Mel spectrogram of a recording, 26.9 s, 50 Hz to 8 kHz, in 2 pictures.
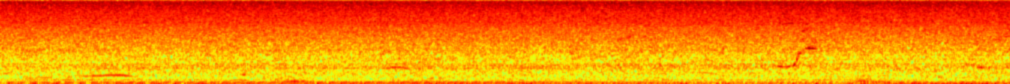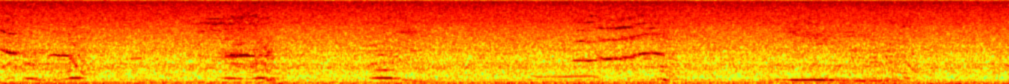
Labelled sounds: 13.4	13.8	humpback whale, 1.1 to 2.7 kHz
14.1	14.5	humpback whale, 0.80 to 1.2 kHz
16.2	16.9	humpback whale, 0.96 to 4.1 kHz
21.1	22.4	humpback whale, 0.83 to 3.1 kHz

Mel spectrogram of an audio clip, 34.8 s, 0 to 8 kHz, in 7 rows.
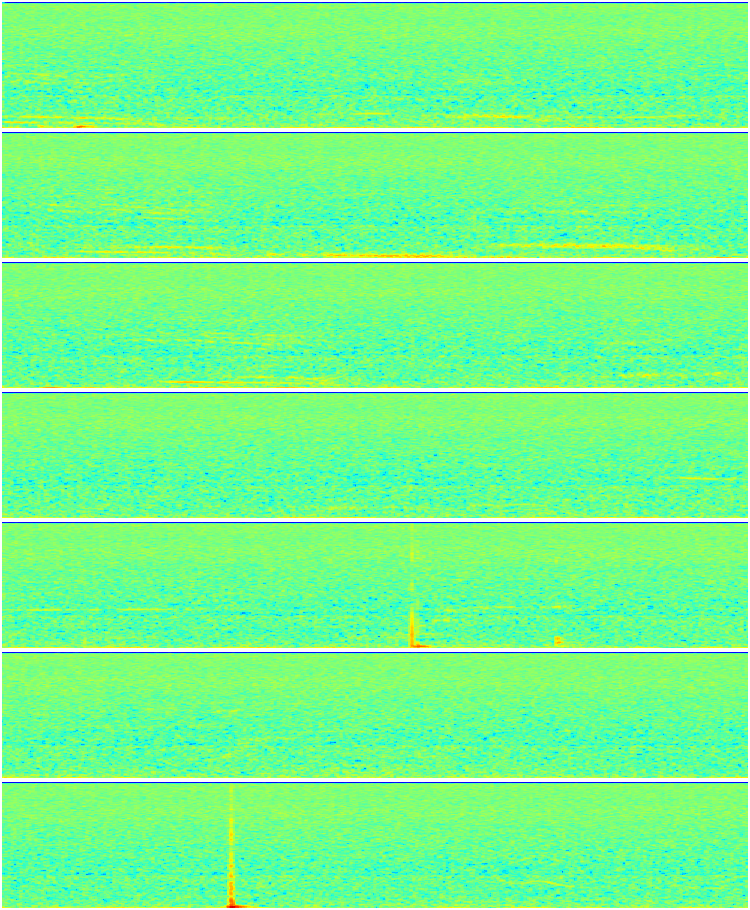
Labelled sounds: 19.4	19.7	humpback whale, 0.90 to 0.99 kHz

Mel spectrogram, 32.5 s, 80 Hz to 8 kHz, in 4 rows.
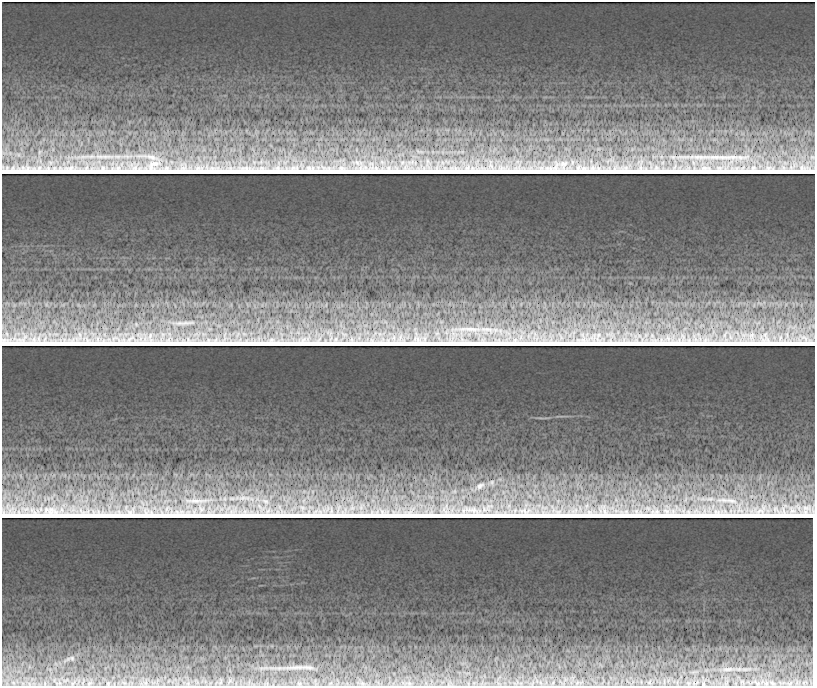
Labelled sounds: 21.5	22.1	humpback whale, 2.1 to 2.3 kHz

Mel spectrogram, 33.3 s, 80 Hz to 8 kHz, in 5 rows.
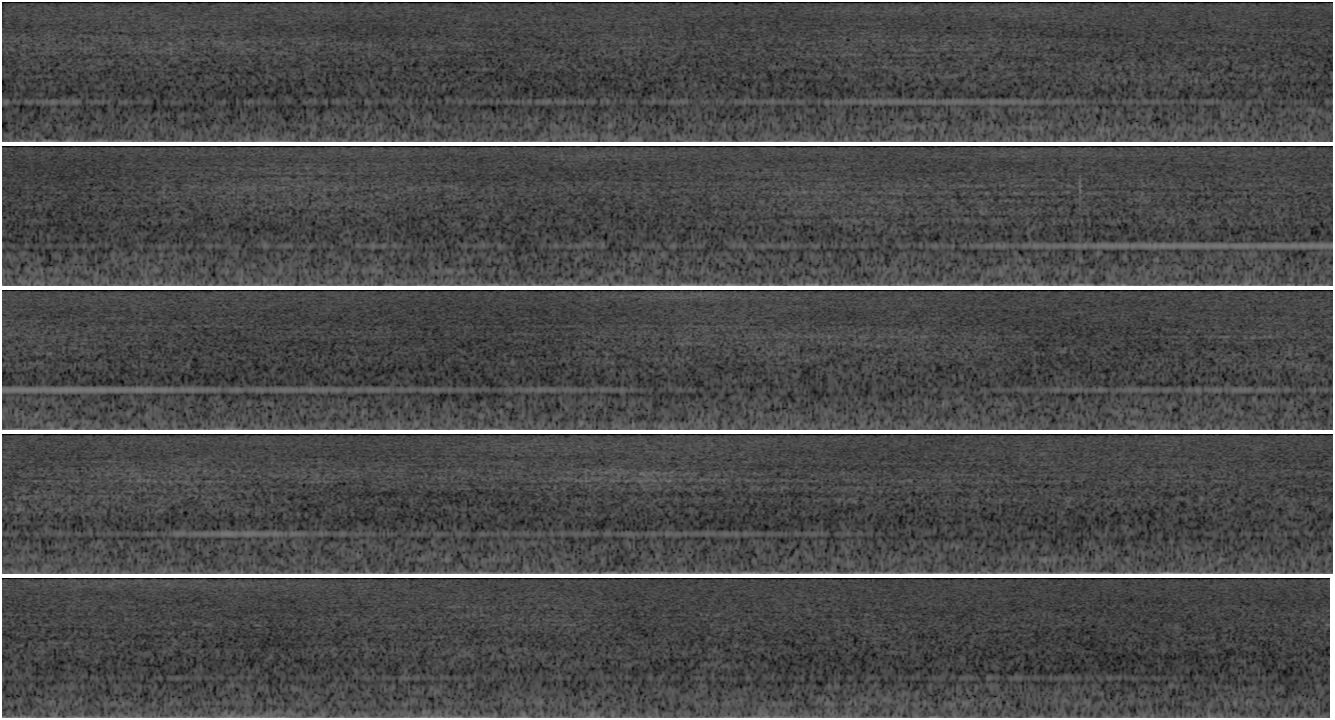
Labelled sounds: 28.8	29.1	Pacific white-sided dolphin, 4.1 to 4.3 kHz

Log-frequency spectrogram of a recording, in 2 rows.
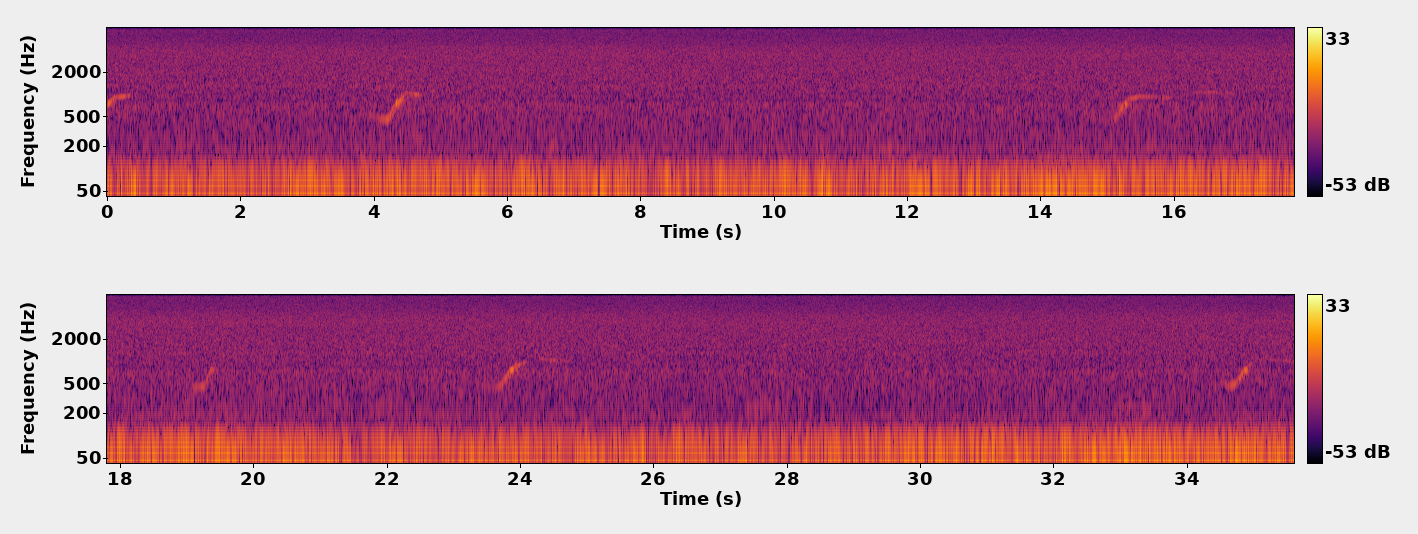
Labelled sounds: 0.0	0.4	humpback whale, 0.80 to 1.1 kHz
4.3	4.7	humpback whale, 0.80 to 1.1 kHz
15.2	15.7	humpback whale, 0.80 to 0.99 kHz
23.8	24.6	humpback whale, 0.80 to 1.2 kHz

